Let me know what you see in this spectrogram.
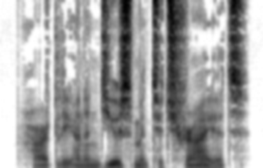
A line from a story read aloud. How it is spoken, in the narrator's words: Steyn muttered to himself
